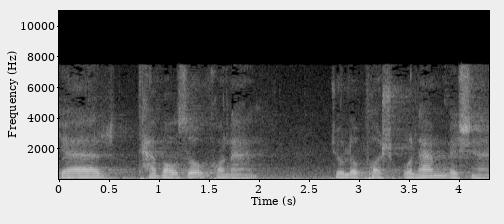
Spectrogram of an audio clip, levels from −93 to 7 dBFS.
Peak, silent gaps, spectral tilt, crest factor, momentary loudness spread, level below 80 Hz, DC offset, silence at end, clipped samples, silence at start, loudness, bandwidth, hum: -4 dBFS; none; -6 dB/octave; 18 dB; 16 LU; -38 dBFS; under 0.1%; 0 s; under 0.1%; 0 s; -22 LUFS; 7.8 kHz; none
